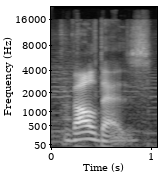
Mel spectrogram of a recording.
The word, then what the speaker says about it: Valdez: is that good fabulous Val like valerant and Dez in Desmond Valdez oh okay great that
